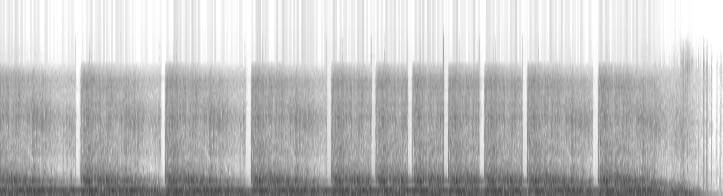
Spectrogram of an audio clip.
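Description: An animation sound effect of cavitation bubbles bursting in hydraulic fluid: a string of sharp, booming bursts cuts through a continuous low rumble, about a dozen pops at irregular intervals, loud and close.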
